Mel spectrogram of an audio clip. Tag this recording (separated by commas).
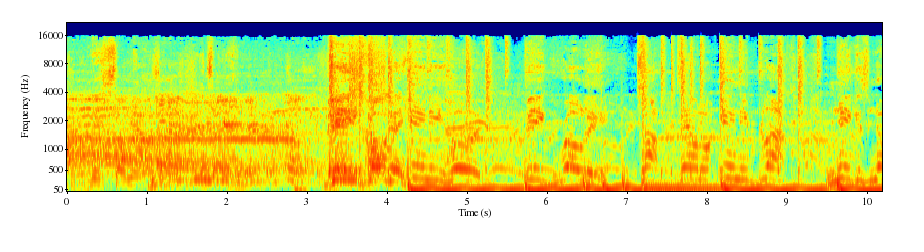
Speech, Music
